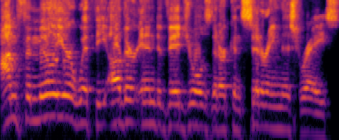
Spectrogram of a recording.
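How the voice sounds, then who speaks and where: A man with a normal speaking voice talks at a moderate pace, his fairly high pitch showing ordinary variation. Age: 50s. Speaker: political candidate. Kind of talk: interview.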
